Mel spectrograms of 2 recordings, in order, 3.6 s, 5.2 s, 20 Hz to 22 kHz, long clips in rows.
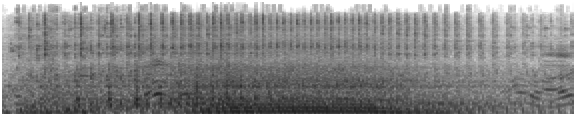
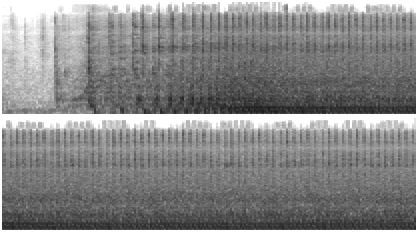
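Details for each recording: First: Toro Recycler 22-inch front self-propelled mower, Tecumseh engine and carburetor with primer bulb, air filter off and ether sprayed in intake: catches and runs rough about a second then dies; dirty carburetor. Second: Toro Recycler 22-inch front self-propelled mower with Tecumseh engine and primer-bulb carburetor, after carburetor clean and front drive fix: pull-start, quick catch, then an even steady drone holding speed without surging or stumbling; runs healthy.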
